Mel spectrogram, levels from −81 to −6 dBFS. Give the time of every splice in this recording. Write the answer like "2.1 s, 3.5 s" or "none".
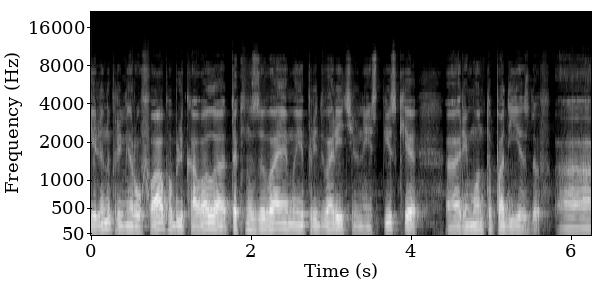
none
